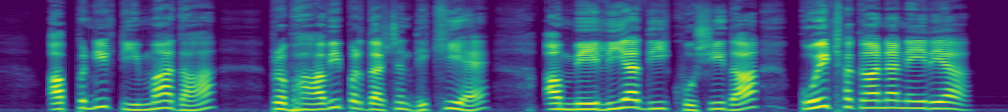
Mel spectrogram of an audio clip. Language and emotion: Dogri, happy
